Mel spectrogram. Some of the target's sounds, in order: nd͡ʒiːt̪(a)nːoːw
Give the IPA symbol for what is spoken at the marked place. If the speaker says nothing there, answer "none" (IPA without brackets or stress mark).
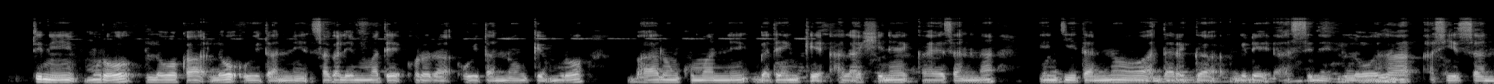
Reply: ɐ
